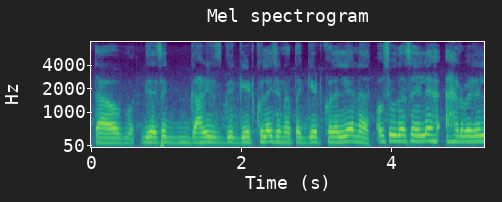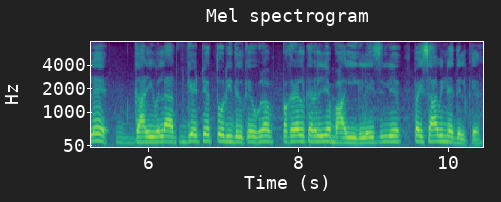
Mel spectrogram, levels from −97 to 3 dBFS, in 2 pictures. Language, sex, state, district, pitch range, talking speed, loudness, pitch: Magahi, male, Bihar, Jamui, 145-170 Hz, 190 wpm, -18 LUFS, 155 Hz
